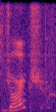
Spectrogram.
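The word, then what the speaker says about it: Jorge: Jorg. Jorg. How do you pronounce that name anyway? It's not George, I know that. It can't be. Wow! Look out! It's George, but it's spelled weird.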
